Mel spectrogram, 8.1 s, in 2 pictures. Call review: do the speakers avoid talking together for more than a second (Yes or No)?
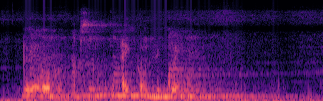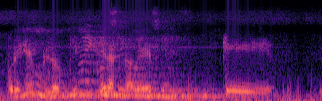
No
